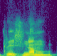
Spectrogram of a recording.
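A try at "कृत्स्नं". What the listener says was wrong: कृष्णं कृष्णம் இல்ல, அது கிருஷ்ணா அது கிடையாது. மீட்டர் ராங் हो गया, பரவாயில்லை. கிருஷ்ணம்லதான் ப்ராப்ளம் ஆயிடுச்சு, பரவாயில்லை.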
